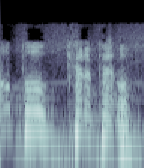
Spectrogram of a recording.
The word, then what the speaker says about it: Popocatépetl: Yes, but you'll have to pronounce it. Popocatépetl.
